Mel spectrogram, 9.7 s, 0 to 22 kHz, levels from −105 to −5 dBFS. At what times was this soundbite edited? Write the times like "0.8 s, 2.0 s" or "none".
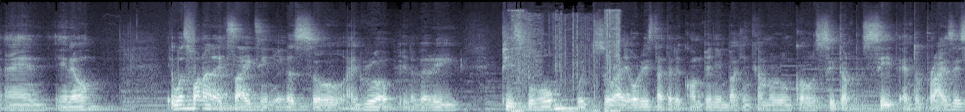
2.9 s, 5.8 s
